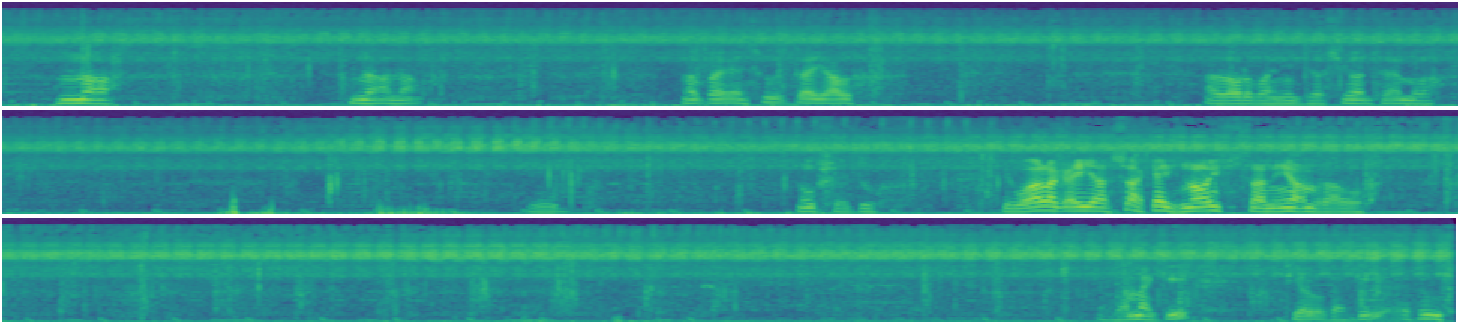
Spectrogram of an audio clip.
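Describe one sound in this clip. Footsteps crunch on a dirt and gravel path.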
